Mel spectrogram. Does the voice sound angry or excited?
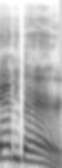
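excited. It is said in an excited tone.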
